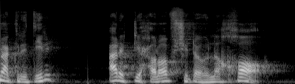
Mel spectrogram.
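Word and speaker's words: خ: খ হরফটির মাখরাজ হলো কণ্ঠনালীর শেষ ভাগ হতে উচ্চারণ করতে হয়, কণ্ঠনালীর শেষ ভাগ। আপনারা আমার সাথে বলুন খ, আবার বলুন খ।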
